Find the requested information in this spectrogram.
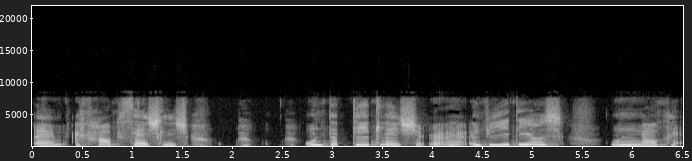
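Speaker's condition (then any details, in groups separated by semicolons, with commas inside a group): Spastic paralysis from birth; affects all four limbs, walking impairment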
